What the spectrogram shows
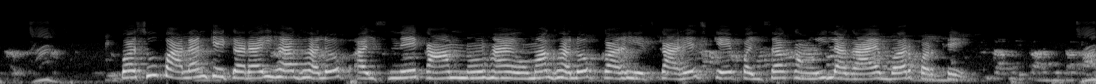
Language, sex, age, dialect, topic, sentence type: Chhattisgarhi, male, 18-24, Western/Budati/Khatahi, banking, statement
